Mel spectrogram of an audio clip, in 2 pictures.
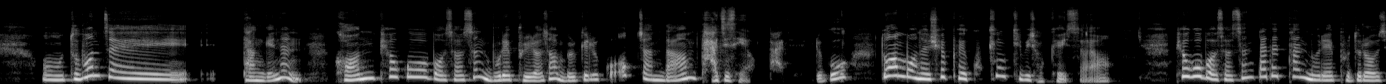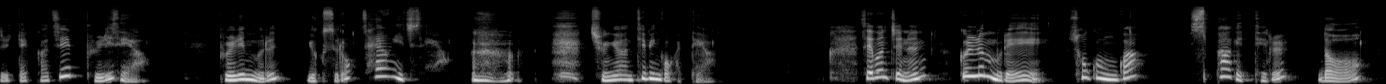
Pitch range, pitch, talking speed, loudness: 205-310 Hz, 245 Hz, 240 characters per minute, -19 LUFS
